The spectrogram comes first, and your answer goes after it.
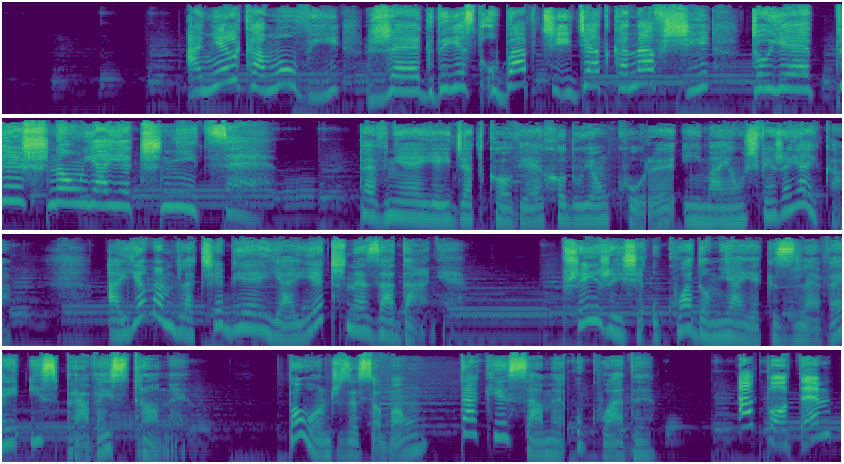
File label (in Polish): narracja; czasopismo mis; lato; jajecznica rozmowa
